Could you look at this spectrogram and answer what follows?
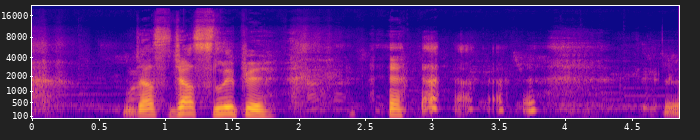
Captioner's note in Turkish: kahkaha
